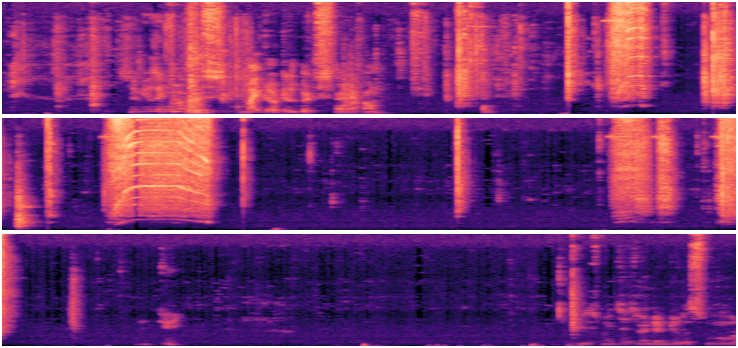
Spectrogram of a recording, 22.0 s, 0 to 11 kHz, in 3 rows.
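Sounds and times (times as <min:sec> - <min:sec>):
electric drill spinning: 0:06.0 - 0:06.6, 0:08.4 - 0:09.6, 0:13.4 - 0:14.8.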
